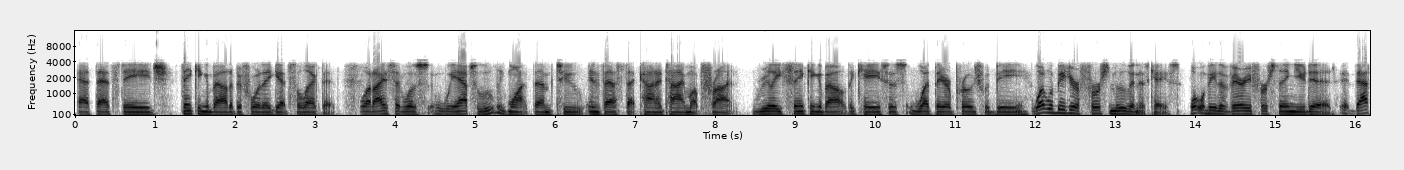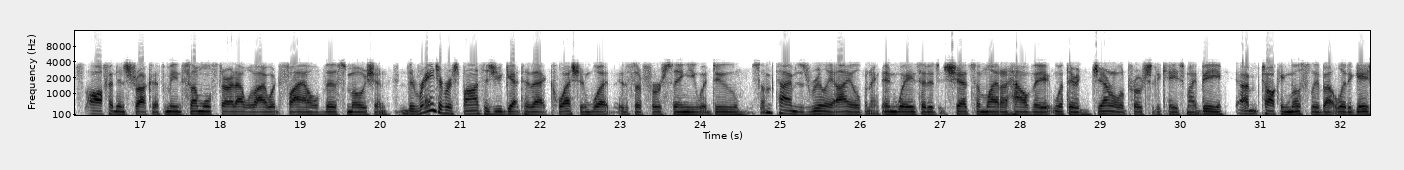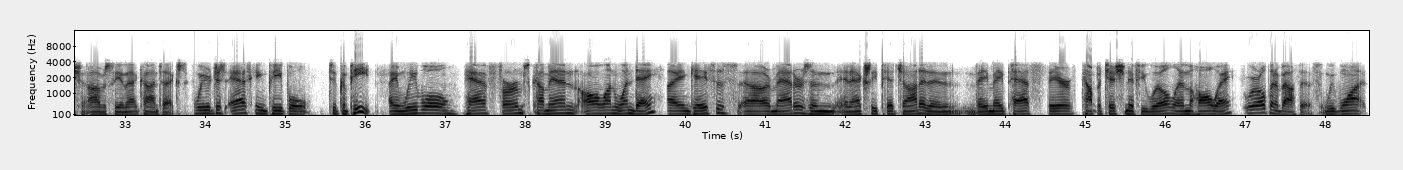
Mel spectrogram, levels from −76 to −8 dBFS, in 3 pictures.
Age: 50-69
